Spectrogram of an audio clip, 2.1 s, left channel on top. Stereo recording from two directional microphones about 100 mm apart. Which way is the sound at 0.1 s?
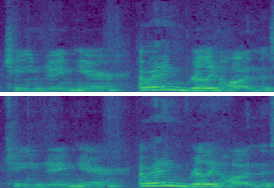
20° left (ahead or behind).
